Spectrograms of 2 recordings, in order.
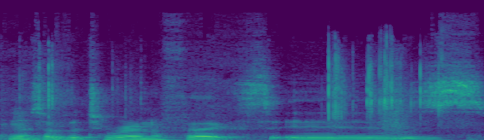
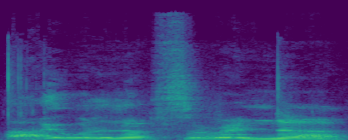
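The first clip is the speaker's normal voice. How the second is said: defiant; 7 semitones higher, 7 dB louder than usual. Acted. Defiant declaration in game.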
